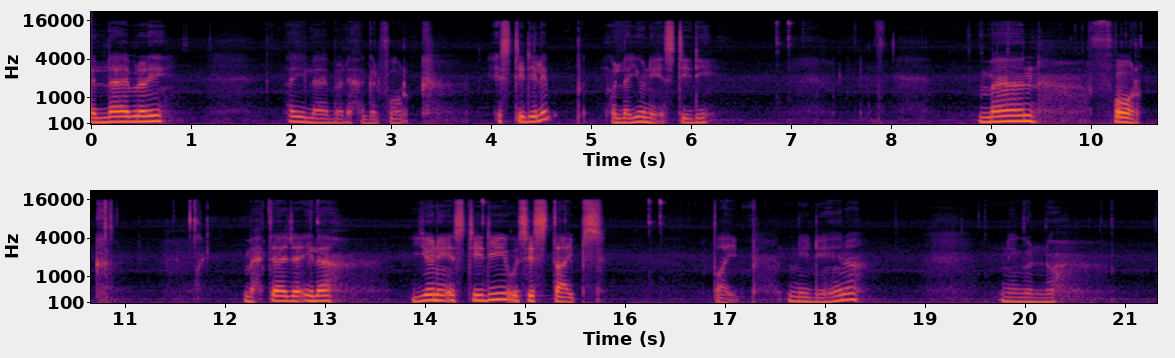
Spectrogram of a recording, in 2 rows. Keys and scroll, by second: 7.8-11.5 typing, 19.5 typing, 20.8-21.3 typing.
